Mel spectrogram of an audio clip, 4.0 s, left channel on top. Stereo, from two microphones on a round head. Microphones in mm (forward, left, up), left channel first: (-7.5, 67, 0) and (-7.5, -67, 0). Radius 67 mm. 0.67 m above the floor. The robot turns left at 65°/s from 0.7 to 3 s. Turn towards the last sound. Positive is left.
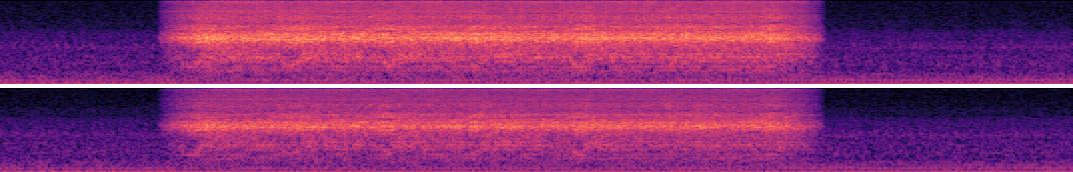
No sound to turn to.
